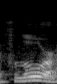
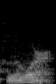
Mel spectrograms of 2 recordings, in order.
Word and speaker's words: floor: 자, o는 보통 o는 일반적으로 우 소리 내는 게 일반적인데요. 이렇게 floor 할 때는 이렇게 o 소리 발음이 납니다. floor 이렇게 얘기합니다.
